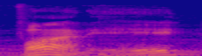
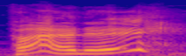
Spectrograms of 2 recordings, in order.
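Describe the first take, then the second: First: It is read in the reader's ordinary voice. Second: It is said in a put-on old woman's voice.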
